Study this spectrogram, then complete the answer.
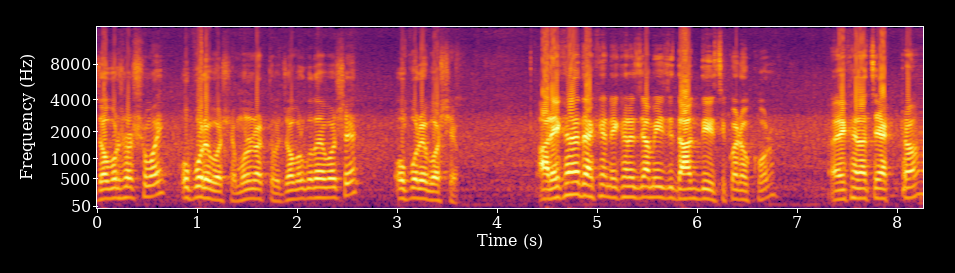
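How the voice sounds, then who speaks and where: Man, patient lesson voice, reciting letters one by one, light background hiss. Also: on the high side. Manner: patient, repeats questions and answers them himself. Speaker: Quran reading teacher. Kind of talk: step-by-step spoken lesson.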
